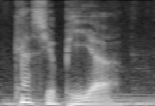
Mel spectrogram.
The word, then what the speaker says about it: Cassiopeia: Cassiopeia.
